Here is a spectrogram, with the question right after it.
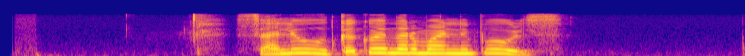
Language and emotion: Russian, positive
